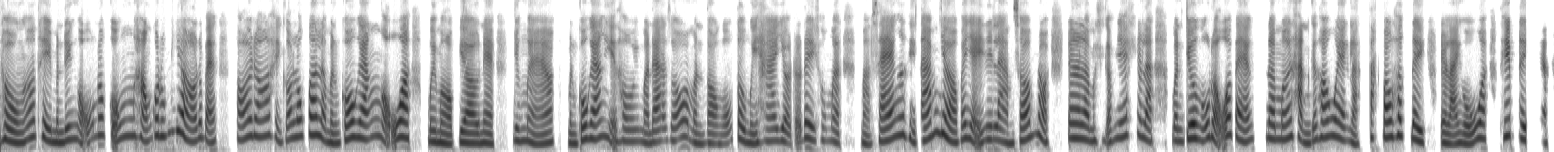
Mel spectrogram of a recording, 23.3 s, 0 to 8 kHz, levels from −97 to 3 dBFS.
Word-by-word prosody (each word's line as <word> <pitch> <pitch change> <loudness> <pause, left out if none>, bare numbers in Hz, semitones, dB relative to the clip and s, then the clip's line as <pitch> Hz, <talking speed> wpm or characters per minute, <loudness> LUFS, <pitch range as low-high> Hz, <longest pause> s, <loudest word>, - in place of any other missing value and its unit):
thường 220 -5 +3
á 275 - -1
thì 275 -7 +2
mình 205 -1 +2
đi 240 +4 +2
ngủ 275 +1 -4
nó 345 0 +1
cũng 260 - -1 0.3
hổng 230 -3 +1
có 340 - +2
đúng 320 +3 -1 0.2
giờ 230 -11 +4
đó 295 - -2
bạn, 215 -7 0 0.3
tối 275 +5 0
đó 330 +1 -1
thì 255 -8 -7
có 255 +5 -2
lúc 320 +2 0
á 350 -1 +5
là 265 - +1
mình 195 -3 -1
cố 270 +7 +5
gắng 305 +2 +1
ngủ, 280 - +1
à, 305 -2 +8 0.3
11:00 195 -2 +2
nè, 195 -2 +1 0.3
nhưng 240 -1 -3
mà 195 -2 -1 0.2
mình 190 -1 -2
cố 250 +6 +3
gắng 280 +2 +2
vậy - - -3
thôi 230 -1 -5
mà 205 -4 -3
đa 220 +4 -2
số 275 +6 -2
mình 195 -8 -4
toàn 185 -2 -2
ngủ 185 +4 -7
từ 260 -5 +1
12:00 220 +2 -2
trở - - -6
đi 285 -4 +2
không 240 -1 -14
à. 210 -4 -4 0.3
Mà 190 -4 -4
sáng 240 - +2
á 350 - +1
thì - - -3
8:00 275 - +3
phải 275 +2 0
dậy 265 -6 0
đi 260 0 -1
làm 225 -7 -2
sớm 255 - 0
rồi, 260 - +1 0.3
cho 295 - -2
nên 285 -1 +3
là 260 -2 +3
mình 235 0 -4
cảm 215 +4 -4
giác 310 +4 -2
như 335 - -4
là 255 -6 +1 0.3
mình 235 -2 -3
chưa 280 +3 +7
ngủ 265 +2 0
đủ 305 - +1
á 350 - +5
bạn, 245 -4 +1 0.2
nên 275 -2 +1
mới 270 +4 +1
thành 190 -8 +1
cái 250 - -3
thói 300 +2 +3
quen 290 -8 0
là 185 -3 -2
tắt 300 - -4
báo 305 0 +5
thức 330 0 +2
đi, 250 -7 +4 0.2
rồi 200 -1 +2
lại 180 +1 +1
ngủ, 190 +7 +2
a, 290 -1 +4 0.2
thiếp 325 +2 +3
đi 270 -4 +3 0.2
nè. - - -2
250 Hz, 230 wpm, -23 LUFS, 210-295 Hz, 0.3 s, à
